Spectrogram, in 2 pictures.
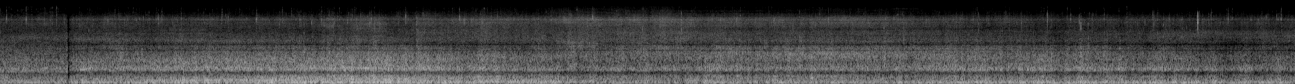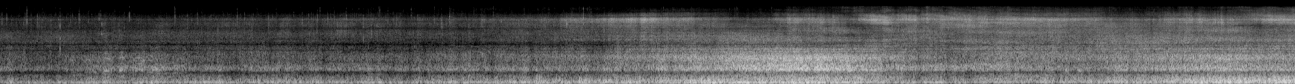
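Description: Road traffic on wet pavement: a steady rumble with tyre hiss. Cars pass louder about two-thirds of the way through and again near the end.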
